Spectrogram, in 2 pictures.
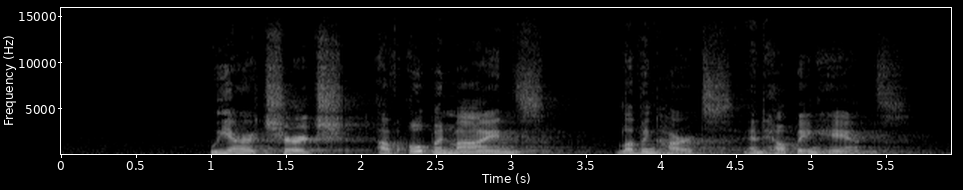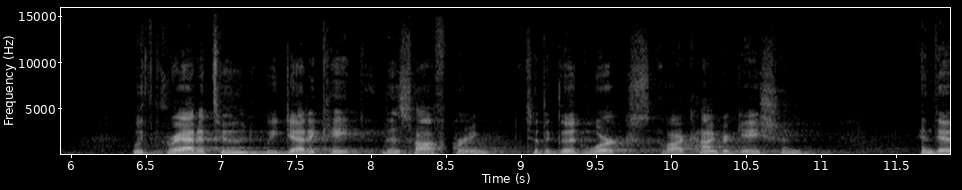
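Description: A man speaks calmly into a microphone, heard over a loudspeaker in a large room.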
